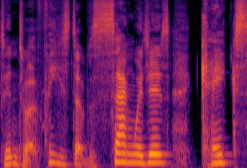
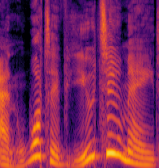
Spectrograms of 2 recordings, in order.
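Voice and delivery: loud, booming, insistent and demanding tone; 3 semitones higher, 8 dB louder than usual. Reading a story, the little princess points at two players and asks: demanding. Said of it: "Demanded Little Princess".

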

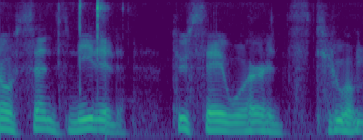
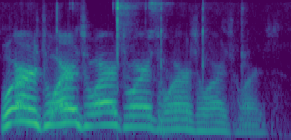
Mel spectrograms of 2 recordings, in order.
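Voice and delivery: yelling, much higher in pitch; 5 semitones higher, 4 dB louder than usual. Acting out yelling random words at a search system, yelling. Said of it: "You're just gonna yell words".

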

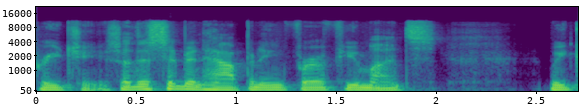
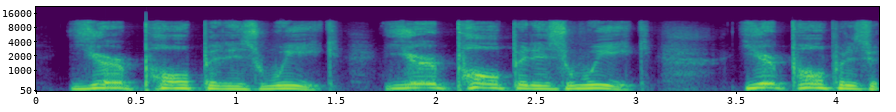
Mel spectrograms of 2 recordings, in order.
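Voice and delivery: put-on high scream, repeated over and over; 7 semitones higher than usual. Retelling how a man yelled at the teaching pastor, imitating him screaming. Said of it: "Screaming at him".

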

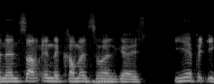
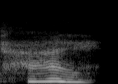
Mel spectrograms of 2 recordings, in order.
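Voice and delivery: put-on shy, whispery villain voice. Mocking how the film's Jafar sounded: shy whispery Jafar voice. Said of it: "he went with a very shy, whispery evil".

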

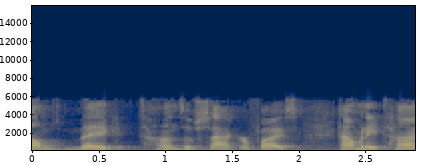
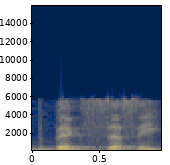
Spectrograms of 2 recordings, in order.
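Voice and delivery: plain

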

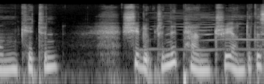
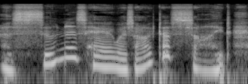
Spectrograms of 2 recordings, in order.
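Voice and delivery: ordinary delivery

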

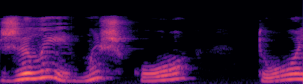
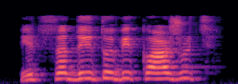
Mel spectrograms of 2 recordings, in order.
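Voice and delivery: loud, sharp, snapping retort; 3 semitones higher, 8 dB louder than usual. Narrator reading a boy snapping back at a hesitant friend, snapping back. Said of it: "огризнувся Мишко".

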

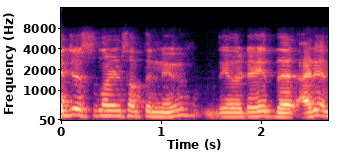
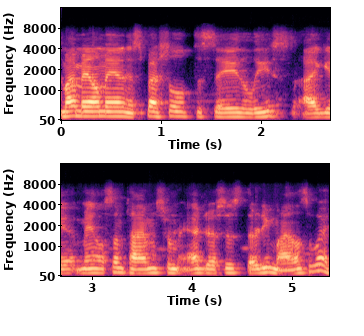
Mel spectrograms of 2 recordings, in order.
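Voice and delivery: normal talking voice

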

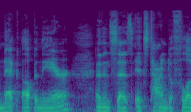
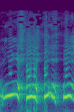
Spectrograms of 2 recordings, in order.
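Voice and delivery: very high, loud, shrill, slow, drawn-out fake sob; 18 dB louder than usual. Describing a wished-for game scene, imitating Pennywise making fun of someone. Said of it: "making fun of him".

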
